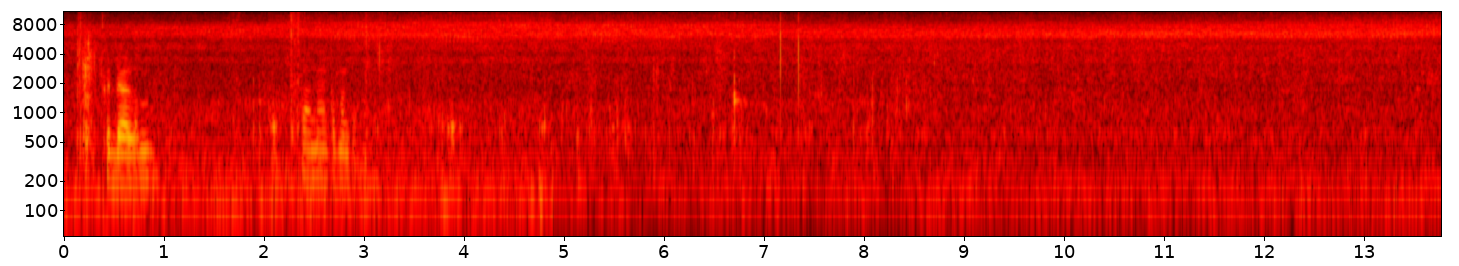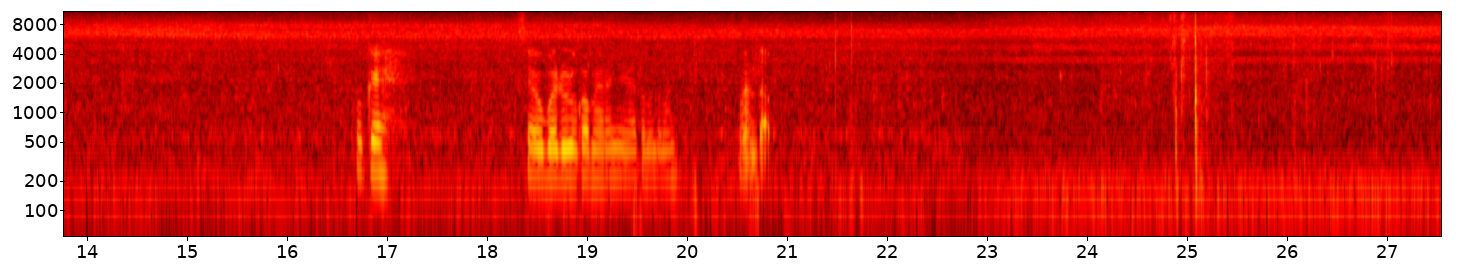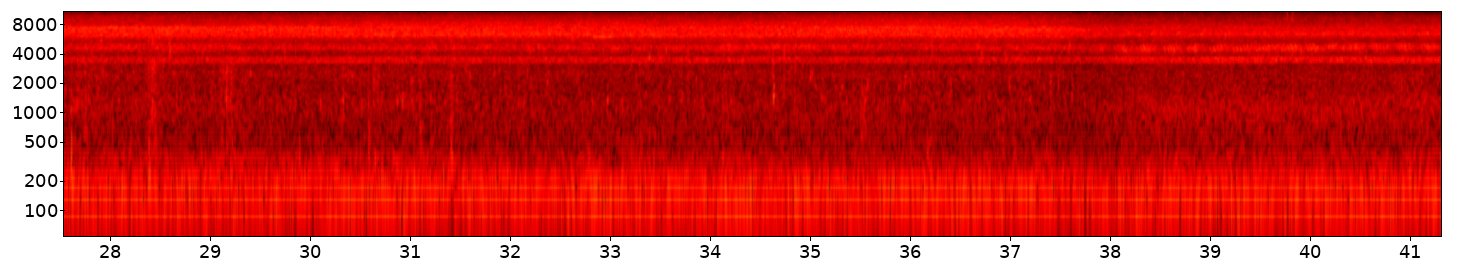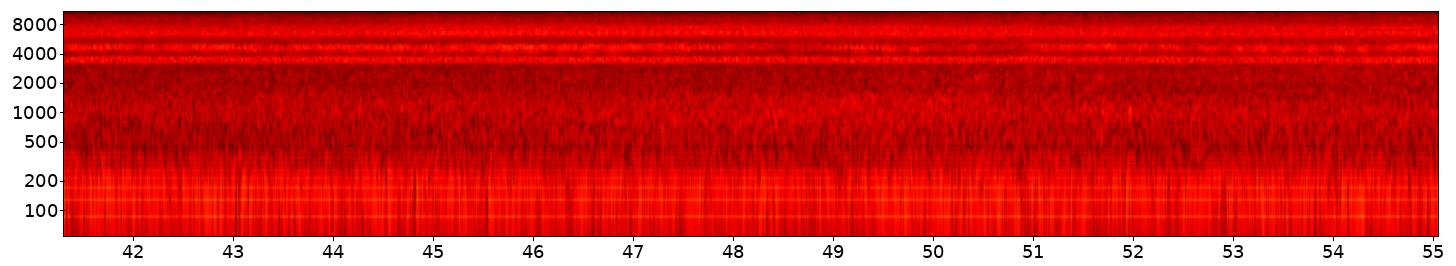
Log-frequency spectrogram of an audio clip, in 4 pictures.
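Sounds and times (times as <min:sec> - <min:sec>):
night insects chirring: 0:00.0 - 0:55.0.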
